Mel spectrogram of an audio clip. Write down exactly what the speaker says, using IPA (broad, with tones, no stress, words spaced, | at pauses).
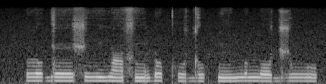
lʊ˨ɡeː˨ʃiː˨jã˨ sĩ˨ɗʊ˦pʰu˨ du˨k͡pĩ˨˦ ŋʊ˦ŋoː˨ d͡ʒu˨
